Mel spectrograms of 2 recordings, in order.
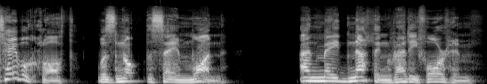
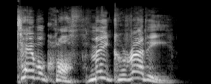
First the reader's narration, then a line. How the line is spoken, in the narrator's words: in vain that he cried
